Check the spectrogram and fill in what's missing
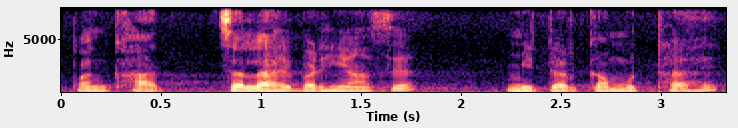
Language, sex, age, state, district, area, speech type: Maithili, female, 45-60, Bihar, Begusarai, rural, spontaneous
